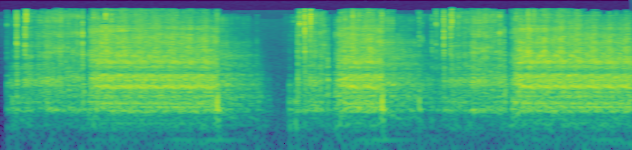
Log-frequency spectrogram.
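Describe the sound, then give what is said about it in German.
A rotary dial telephone being dialed: several loud, steady mechanical whirs as the dial spins back, each lasting a second or two and separated by brief clicks and pauses. “ich weiß noch, wie ein Wählscheibentelefon klingt. Ich habe dir den Sound mitgebracht.”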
